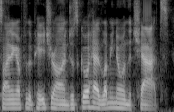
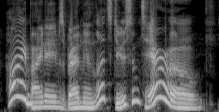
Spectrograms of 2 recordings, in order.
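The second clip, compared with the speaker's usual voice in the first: voice breaking and cracking like puberty; 4 semitones higher than usual. On air after his voice just cracked, showing how he'll sound; mock cracking voice. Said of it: "that's what I'll end up sounding like".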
